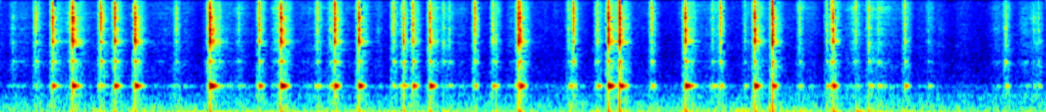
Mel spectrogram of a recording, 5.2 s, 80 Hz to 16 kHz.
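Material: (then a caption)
Paper. Fingertips tap along the side of a small, hollow, empty white disposable paper cup held in the hands. About twenty quick, light, dry taps each give a brief hollow tick with a faint ring near 900 Hz and a bright top. Soft low background noise sits underneath.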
